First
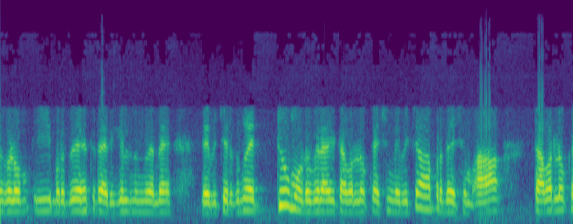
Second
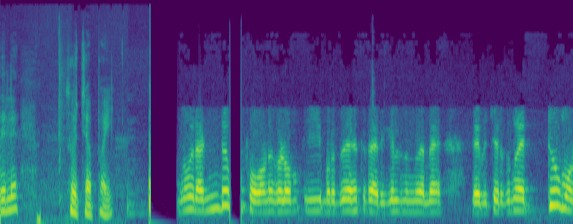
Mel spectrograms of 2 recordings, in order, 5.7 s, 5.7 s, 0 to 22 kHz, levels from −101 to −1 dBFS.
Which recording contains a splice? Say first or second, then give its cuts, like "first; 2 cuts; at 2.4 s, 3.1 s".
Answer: second; 1 cut; at 1.6 s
